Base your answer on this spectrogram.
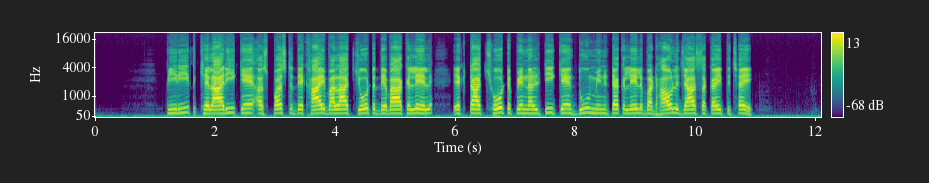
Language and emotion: Maithili, neutral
